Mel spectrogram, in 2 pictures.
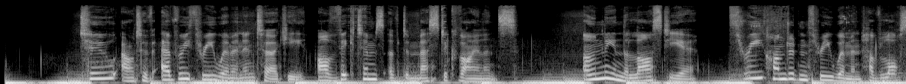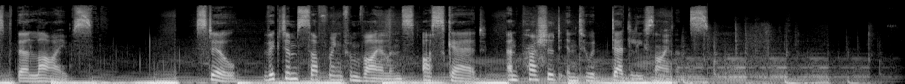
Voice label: Commercial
